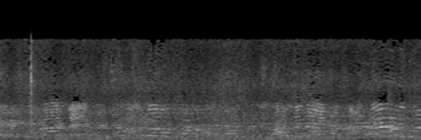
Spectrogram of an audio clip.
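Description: Many children's voices talking over one another in a steady babble.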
